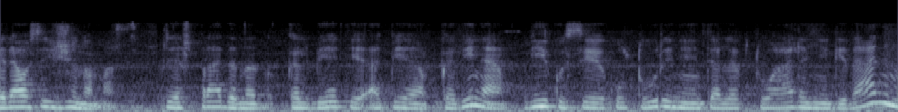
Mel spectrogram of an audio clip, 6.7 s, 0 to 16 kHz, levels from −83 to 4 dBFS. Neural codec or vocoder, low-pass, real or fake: none; 7.2 kHz; real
